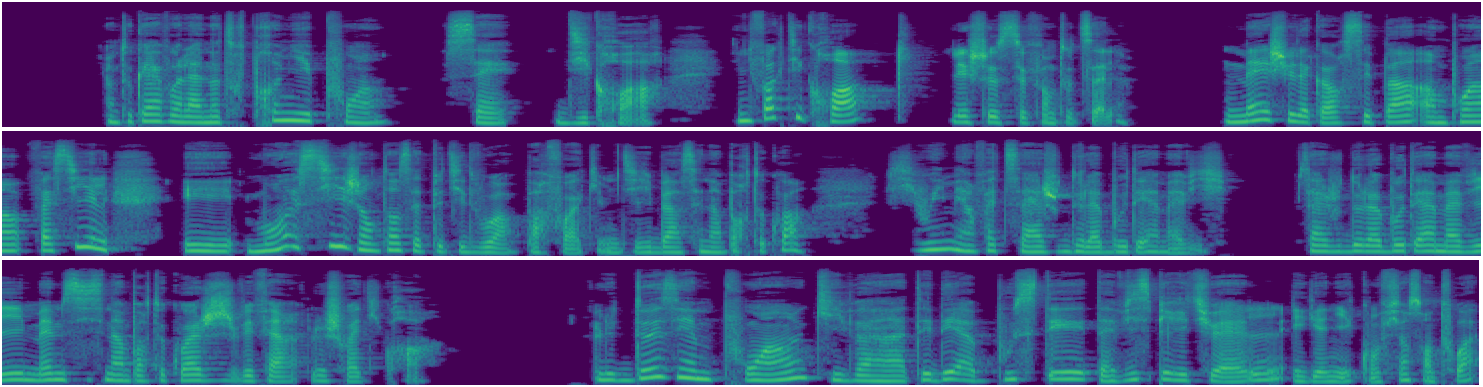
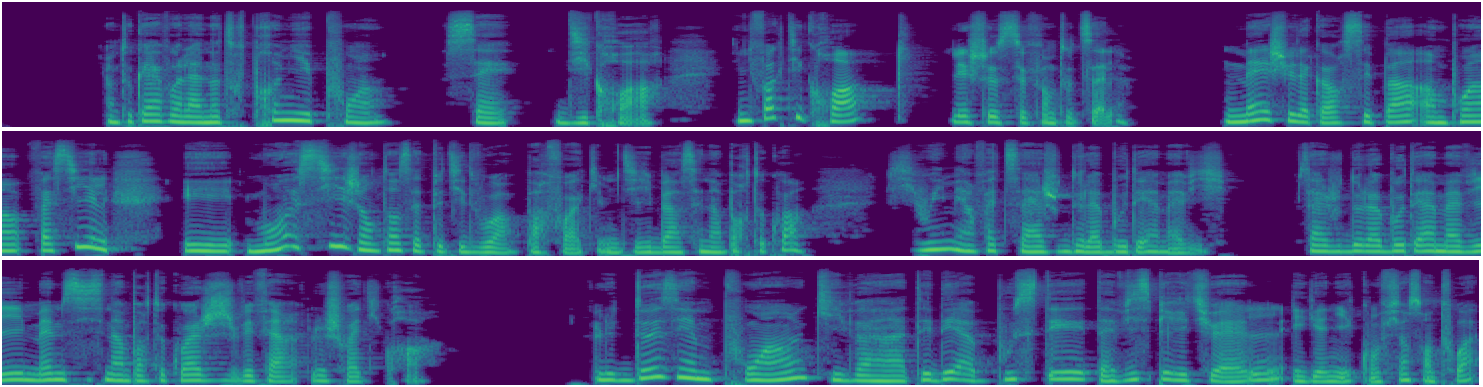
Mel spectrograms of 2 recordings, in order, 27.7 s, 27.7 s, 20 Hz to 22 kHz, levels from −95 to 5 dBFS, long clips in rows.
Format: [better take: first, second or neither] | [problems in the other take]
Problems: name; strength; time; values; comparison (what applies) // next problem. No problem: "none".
second | thin; very slightly; fading below 550 Hz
